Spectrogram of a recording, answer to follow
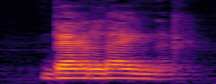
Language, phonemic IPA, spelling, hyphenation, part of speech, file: Dutch, /ˌbɛrˈlɛi̯.nər/, Berlijner, Ber‧lij‧ner, noun / adjective, Nl-Berlijner.ogg
- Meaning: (noun) Berliner (inhabitant of Berlin); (adjective) of or pertaining to Berlin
